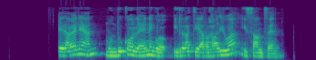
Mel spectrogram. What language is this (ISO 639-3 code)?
eus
